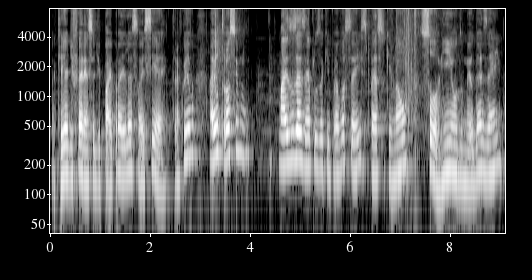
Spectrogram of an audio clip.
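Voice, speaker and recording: A teacher with a Brazilian accent explains grammar at a whiteboard. They talk patiently, check in often with the class and spell out the key words slowly. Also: medium pitch, expressive, dark tone, soft background music. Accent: Brazilian Portuguese. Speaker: English teacher.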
